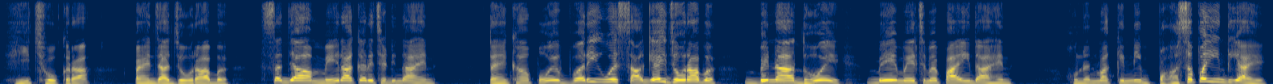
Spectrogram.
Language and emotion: Sindhi, disgusted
